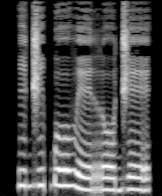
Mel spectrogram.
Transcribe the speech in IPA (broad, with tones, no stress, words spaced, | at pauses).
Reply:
i˦d͡ʒi˦ɓo˦ βeː˨roː˨d͡ʒeː˨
